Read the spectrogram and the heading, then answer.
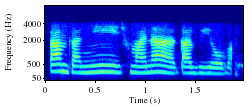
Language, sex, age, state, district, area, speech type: Manipuri, female, 18-30, Manipur, Kangpokpi, urban, conversation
